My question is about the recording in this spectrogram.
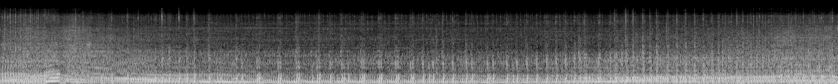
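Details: Yamaha YFZ450 custom chassis with swapped Arctic Cat F1000cc two-stroke EFI engine, first test ride after four-year build; crackling two-stroke rasp revving up and down, flat pickup. Sluggish, groggy throttle response; owner plans to fine-tune fuel pressure, cause unconfirmed.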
